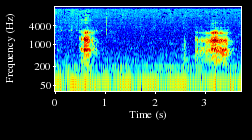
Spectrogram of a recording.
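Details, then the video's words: Pet blue-and-gold macaw that greets and acts, giving two raspy voiced utterances, a short one followed two seconds later by a longer, louder one, over a low hum. "Funny macaw says "whats up" "hello" !!! and even act like crying"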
